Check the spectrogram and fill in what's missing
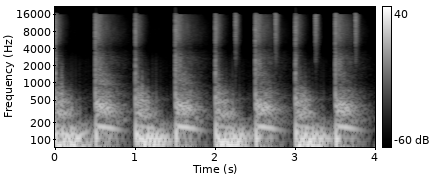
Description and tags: dust club 120bpm beat loop
I made these loop parts set in ableton live using non sample based midi instruments and heaps of effects.
120bpm, electronic, beat, dance, loop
